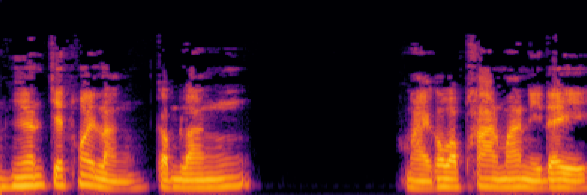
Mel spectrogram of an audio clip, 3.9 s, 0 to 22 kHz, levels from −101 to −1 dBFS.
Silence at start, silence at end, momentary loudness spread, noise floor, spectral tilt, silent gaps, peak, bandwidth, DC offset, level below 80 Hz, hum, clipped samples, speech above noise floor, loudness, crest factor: 0 s; 0 s; 7 LU; -90 dBFS; -6.5 dB/octave; none; -4 dBFS; 10.5 kHz; under 0.1%; -62 dBFS; none; under 0.1%; 71 dB; -19 LUFS; 16 dB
